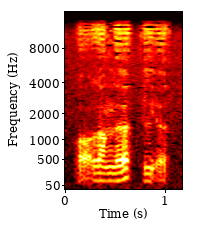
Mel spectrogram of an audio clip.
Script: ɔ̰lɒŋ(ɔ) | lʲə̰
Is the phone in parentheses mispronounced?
yes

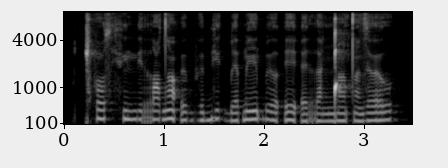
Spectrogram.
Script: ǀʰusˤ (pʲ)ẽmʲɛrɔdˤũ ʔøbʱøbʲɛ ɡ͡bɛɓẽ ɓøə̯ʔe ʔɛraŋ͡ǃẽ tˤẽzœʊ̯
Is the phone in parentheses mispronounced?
yes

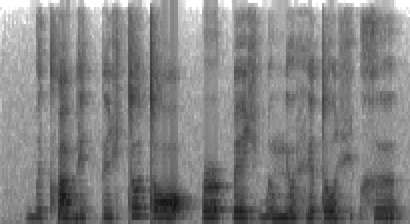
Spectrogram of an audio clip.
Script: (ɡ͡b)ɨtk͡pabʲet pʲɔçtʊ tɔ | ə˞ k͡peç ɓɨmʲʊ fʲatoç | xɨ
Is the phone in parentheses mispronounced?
no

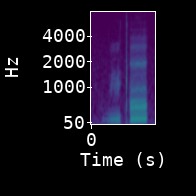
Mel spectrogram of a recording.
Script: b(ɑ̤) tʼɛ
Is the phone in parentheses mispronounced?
no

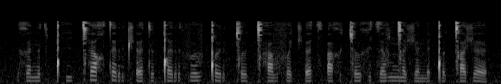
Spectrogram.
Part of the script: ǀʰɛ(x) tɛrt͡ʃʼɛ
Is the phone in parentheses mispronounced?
yes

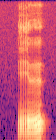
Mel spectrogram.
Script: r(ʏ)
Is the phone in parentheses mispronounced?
no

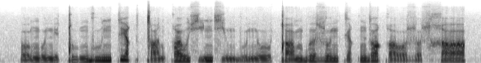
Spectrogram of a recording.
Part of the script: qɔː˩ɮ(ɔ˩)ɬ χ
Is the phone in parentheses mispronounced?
no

